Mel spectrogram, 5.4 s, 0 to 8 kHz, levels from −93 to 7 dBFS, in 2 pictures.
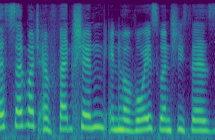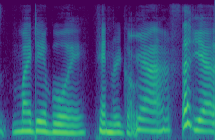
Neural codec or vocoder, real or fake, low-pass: codec, 16 kHz, 1 kbps, FunCodec, trained on Chinese and English, 50 frames a second; fake; 7.2 kHz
